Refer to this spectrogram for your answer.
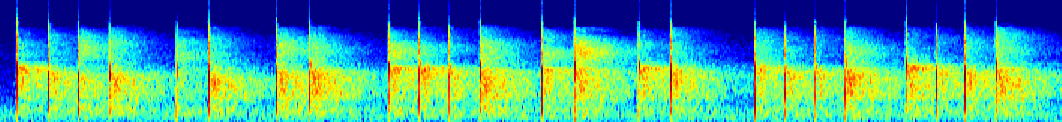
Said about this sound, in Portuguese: E uma das sensações desse encontro foram as palmas dos escoteiros. Vamos fazer aqui para os nossos companheiros ouvir como são as palmas dos escoteiros?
